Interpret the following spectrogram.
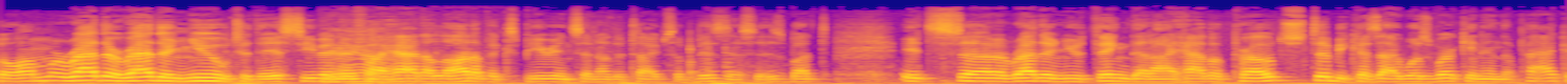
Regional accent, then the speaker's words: Italy; English is a second language; people are surprised when I say I come from Italy and I live in Italy, of course

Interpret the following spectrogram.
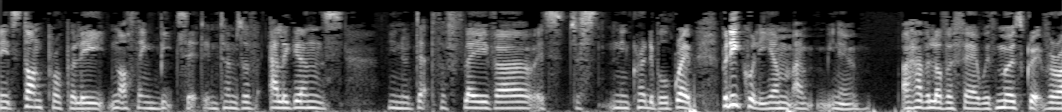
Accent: Cognac, Nouvelle-Aquitaine, France; English is a second language; So I'm French, as you can probably hear from my name. I was brought up in Cognac, and my family have a vineyard.

